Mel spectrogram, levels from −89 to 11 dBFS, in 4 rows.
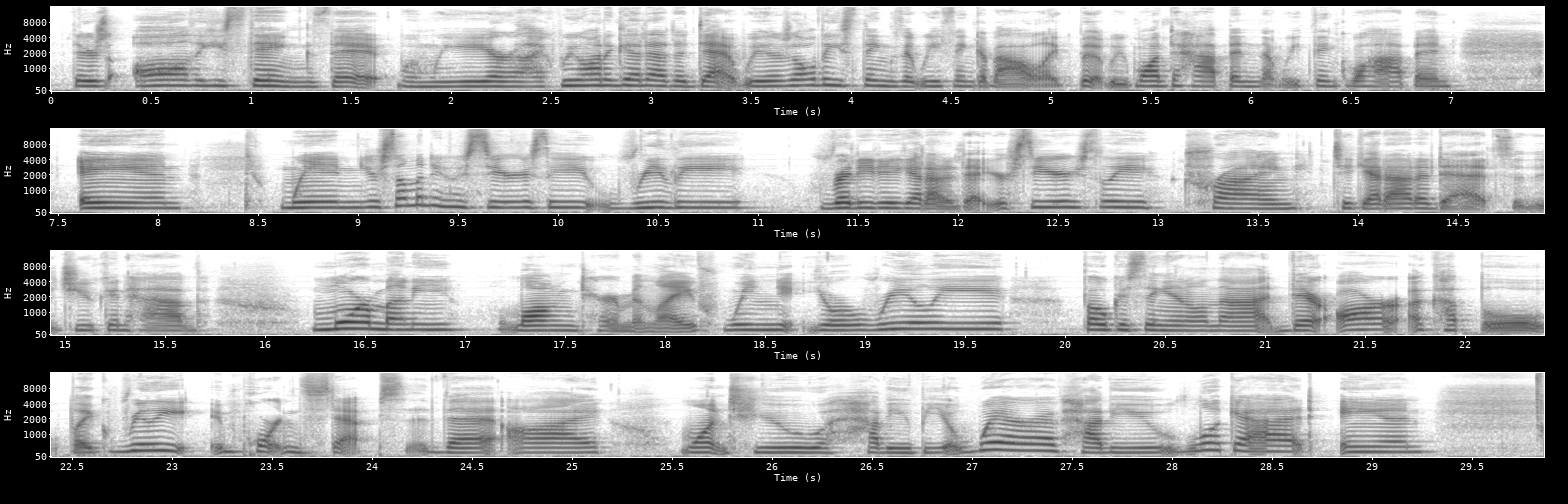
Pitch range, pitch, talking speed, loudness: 210-245 Hz, 230 Hz, 195 wpm, -25 LUFS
